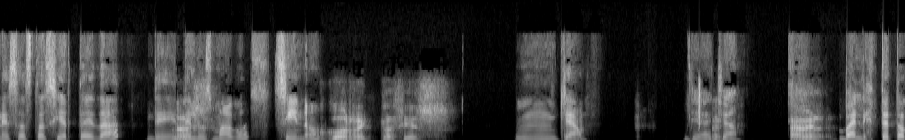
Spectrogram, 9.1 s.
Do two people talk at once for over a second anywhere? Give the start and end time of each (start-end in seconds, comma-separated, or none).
none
